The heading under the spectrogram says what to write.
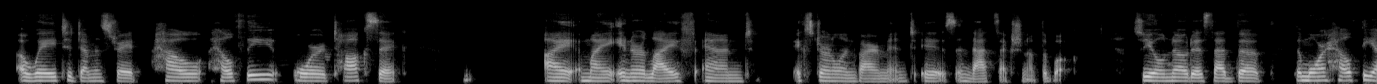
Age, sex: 30-49, female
